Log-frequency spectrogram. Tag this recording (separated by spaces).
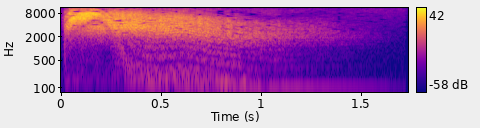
lightsaber star wars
